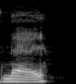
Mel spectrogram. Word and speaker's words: Ney: The town was called Nay. – Nay. – Like N-E-I-G-H? – It was spelled N-E-Y. – Oh my God. – And so no one ever knows how to pronounce it correctly. – Nay.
